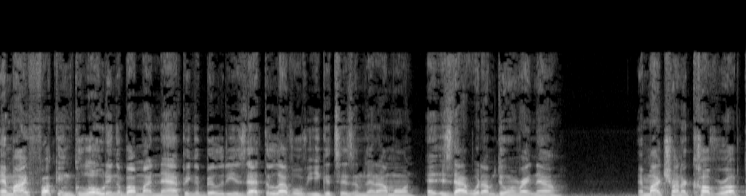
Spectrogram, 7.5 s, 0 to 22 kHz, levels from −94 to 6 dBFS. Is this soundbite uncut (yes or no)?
no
